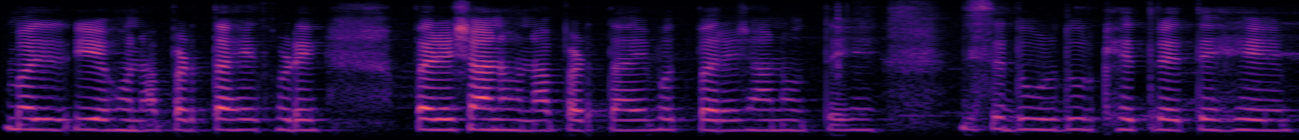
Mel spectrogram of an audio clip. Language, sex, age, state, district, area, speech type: Hindi, female, 18-30, Madhya Pradesh, Ujjain, urban, spontaneous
